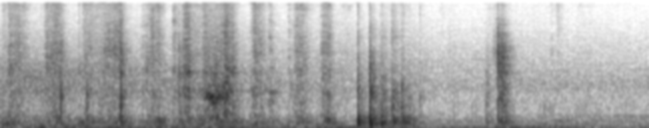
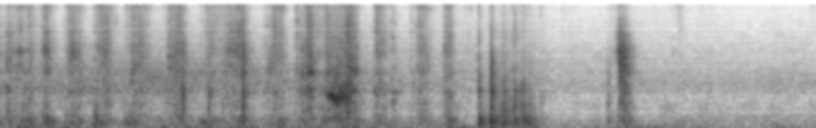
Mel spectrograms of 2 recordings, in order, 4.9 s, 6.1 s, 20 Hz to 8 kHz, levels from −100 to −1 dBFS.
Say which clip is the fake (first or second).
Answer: second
